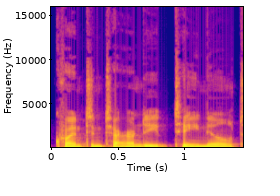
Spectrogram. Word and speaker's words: Quentin Tarantino: Which reminds me of trivia of that story that people should watch about Quentin Tarantino talking about.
